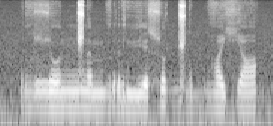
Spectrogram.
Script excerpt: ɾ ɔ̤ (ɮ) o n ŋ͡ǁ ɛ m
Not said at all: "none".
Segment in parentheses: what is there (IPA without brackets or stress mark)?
ɮ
